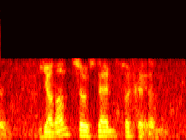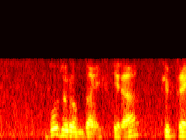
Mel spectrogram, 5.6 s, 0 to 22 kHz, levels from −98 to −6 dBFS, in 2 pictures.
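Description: A speech recording carried over a G.729 codec link, the audio sounds band-limited and slightly rough, with nothing above 4 kHz. The buzzy, synthetic edge on the speech comes from a model-based 8 kbit/s coder, not from plain low-pass filtering. Running through the whole clip are noise suppressor artifacts. The room noise, about 11 dB under the speech, is pulled down by about 20 dB in the gaps and swells back beneath the speech. VoIP packet loss concealed by the speech codec appears from 2.15 to 2.24 s and again from 4.18 to 4.26 s, covering 50 ms and 20 ms of lost audio. Instead of a hard dropout or click, each gap is filled by stretched sound that fades, and the speech stays weak for a short while afterwards. Speech cut by the noise suppressor hits from 3.45 to 3.72 s and from 3.94 to 4.93 s, with drops of about 19 and 21 dB over roughly a sixth and most of a second of sound. Soft parts are swallowed along with the background, which a level dip from the talker would not do.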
